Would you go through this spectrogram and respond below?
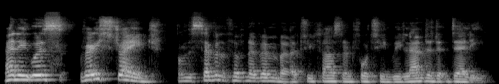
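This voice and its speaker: A man, likely in his forties, giving a reflective personal testimony, laughing softly and often restarting his sentences. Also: fairly high pitch, brisk. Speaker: devotee sharing his story.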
